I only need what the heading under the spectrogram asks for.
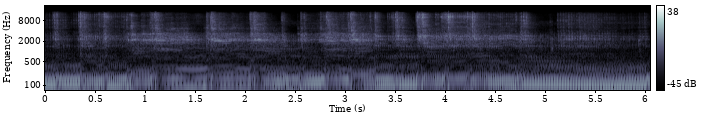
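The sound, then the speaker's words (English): An electric bass played through a distorted amp growls out a run of low, gritty notes, loud, ending on a held tone, with no voices. “You can get some distortion out of this one.”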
